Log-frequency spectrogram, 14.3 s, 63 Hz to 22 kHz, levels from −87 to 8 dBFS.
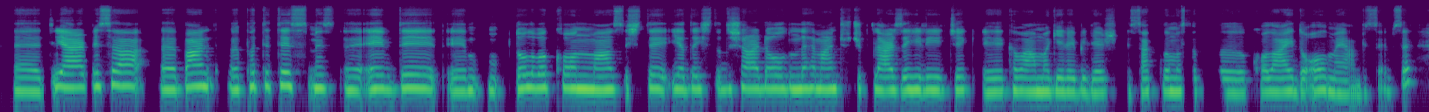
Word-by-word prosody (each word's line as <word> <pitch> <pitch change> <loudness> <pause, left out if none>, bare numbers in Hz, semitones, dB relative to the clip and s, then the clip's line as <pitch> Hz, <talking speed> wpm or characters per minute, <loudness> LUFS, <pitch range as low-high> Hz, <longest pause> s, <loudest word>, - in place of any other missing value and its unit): Eee, 190 -1 -1
diğer 235 -1 +4
mesela, 250 0 +1 0.2
eee, 205 0 +1
ben, 245 +1 +4 0.2
ııı, 205 0 -1
patates 245 +1 0
mes 225 -1 0
eee, 200 -1 0 0.2
evde, 220 +1 +2 0.2
emm, 190 +1 -1 0.2
m 195 - -2 0.2
dolaba 225 +1 +2
konmaz, 210 -2 +4
işte, 205 +1 0
ya 210 -1 -1
da, - - -1
işte, 210 -1 -3
dışarıda 215 0 +1
olduğunda 215 0 +2
hemen 215 0 +2
cücükler 205 -2 -2
zehirleyecek, 200 0 0
eee, 185 0 -2
kıvama 190 -1 +1
gelebilir. 185 0 -2
E, - - -13
saklaması, 185 +1 -4 0.2
ııı, 175 -1 -4
kolay 185 0 -1
da 180 - -1
olmayan 185 -2 -2
bir - - -13
sebze. 190 - -7
205 Hz, 145 wpm, -24 LUFS, 190-220 Hz, 0.2 s, diğer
